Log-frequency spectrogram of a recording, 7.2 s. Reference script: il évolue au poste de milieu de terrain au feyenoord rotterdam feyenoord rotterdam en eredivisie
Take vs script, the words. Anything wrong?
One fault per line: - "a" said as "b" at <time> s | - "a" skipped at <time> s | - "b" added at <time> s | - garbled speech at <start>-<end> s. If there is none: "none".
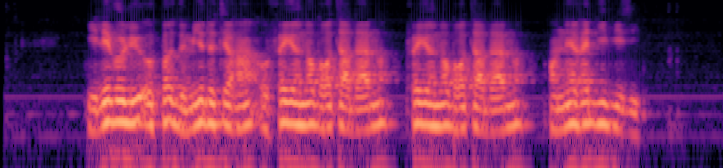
none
